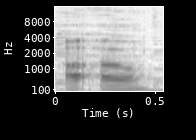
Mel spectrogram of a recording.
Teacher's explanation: Hawaiian does have one sound that English doesn't though, the glottal stop. This is the thing that sounds like a catch in the throat in the middle of the word uh-oh.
